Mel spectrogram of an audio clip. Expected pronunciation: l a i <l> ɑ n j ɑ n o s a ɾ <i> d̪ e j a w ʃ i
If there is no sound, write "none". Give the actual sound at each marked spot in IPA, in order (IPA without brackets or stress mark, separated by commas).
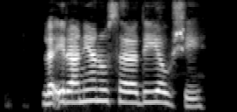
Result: ɾ, a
